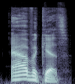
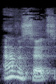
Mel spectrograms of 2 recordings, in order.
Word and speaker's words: avocets: Avocates. Well, you pronounced it wrong, but the picture helped. But avocets evolved in the Eocene.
